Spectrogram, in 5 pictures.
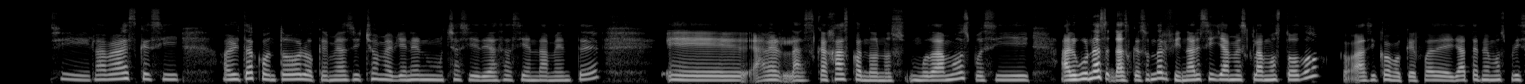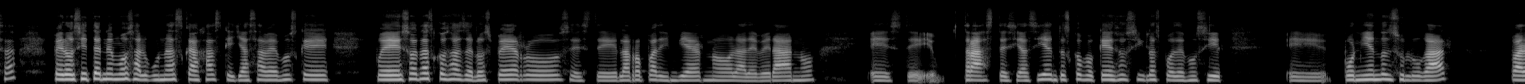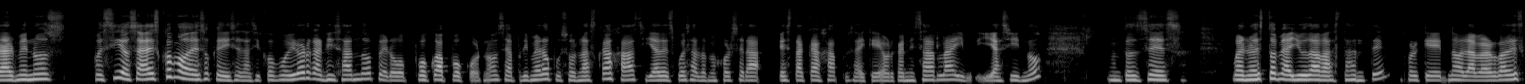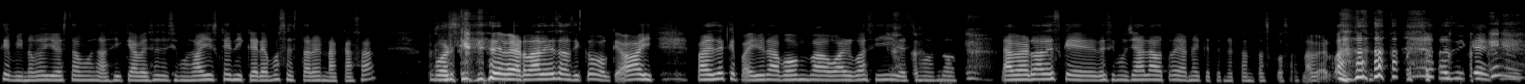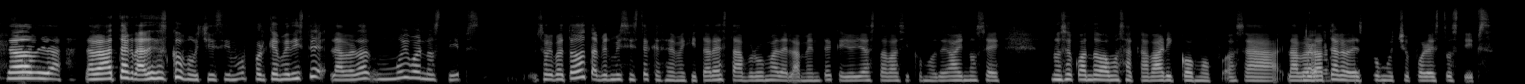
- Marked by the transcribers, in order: laughing while speaking: "porque de"; chuckle; laughing while speaking: "la verdad"; laugh
- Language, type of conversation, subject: Spanish, advice, ¿Cómo puedo dejar de sentirme abrumado por tareas pendientes que nunca termino?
